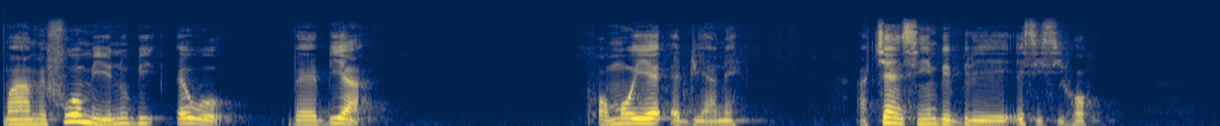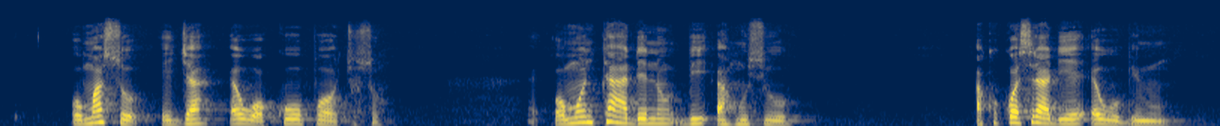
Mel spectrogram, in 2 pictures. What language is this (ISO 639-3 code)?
aka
